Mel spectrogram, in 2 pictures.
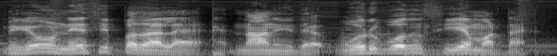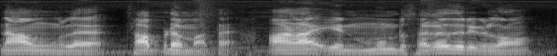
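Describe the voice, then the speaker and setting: A man's voice: mid-range voice, fairly quick. Man telling a story over faint music. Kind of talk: scripted storytelling narration.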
